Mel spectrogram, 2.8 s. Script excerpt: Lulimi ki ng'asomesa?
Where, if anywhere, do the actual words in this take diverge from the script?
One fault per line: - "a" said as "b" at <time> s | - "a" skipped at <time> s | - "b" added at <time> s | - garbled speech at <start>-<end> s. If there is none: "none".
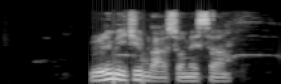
none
